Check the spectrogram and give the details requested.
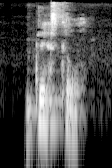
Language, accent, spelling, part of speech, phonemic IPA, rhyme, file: English, Southern England, distal, adjective, /ˈdɪs.təl/, -ɪstəl, LL-Q1860 (eng)-distal.wav
- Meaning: 1. Remote from the point of attachment or origin 2. Facing the wisdom tooth or temporomandibular joint on the same side of the jaw 3. Far or farther from the speaker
